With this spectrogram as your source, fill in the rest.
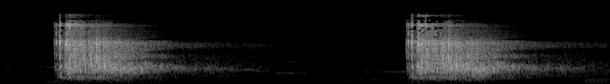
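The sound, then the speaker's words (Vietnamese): Two loud cannon blasts, each a sharp crack that fades into a long rumbling tail, are separated by a few seconds of silence. “Hai cột khói đen vọt lên trời, tiếng nổ kinh thiên làm lỗ tai mọi người kêu ong ong.”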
